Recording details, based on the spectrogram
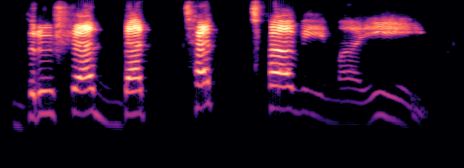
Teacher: the mahaprana ch is repeated and in between that we have one sh also coming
